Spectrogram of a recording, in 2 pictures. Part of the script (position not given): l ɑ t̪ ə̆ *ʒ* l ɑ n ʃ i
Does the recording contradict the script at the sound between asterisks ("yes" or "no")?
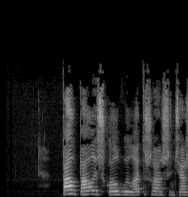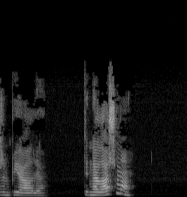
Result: yes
